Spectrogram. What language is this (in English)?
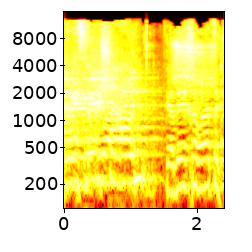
Hebrew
